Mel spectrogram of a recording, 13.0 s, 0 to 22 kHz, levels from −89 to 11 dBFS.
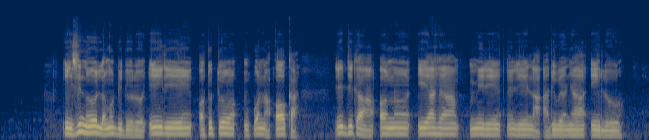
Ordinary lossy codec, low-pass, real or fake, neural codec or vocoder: AAC, 96 kbps; 14.4 kHz; fake; codec, 44.1 kHz, 7.8 kbps, Pupu-Codec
